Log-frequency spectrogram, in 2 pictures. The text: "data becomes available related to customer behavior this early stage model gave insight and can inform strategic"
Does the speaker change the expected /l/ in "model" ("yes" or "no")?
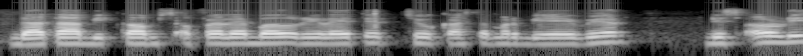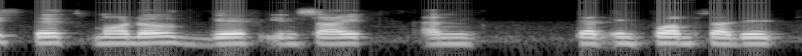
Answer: no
